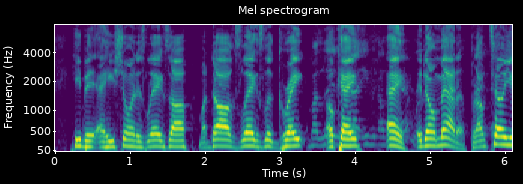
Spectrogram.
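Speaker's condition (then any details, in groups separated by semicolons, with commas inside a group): No condition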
